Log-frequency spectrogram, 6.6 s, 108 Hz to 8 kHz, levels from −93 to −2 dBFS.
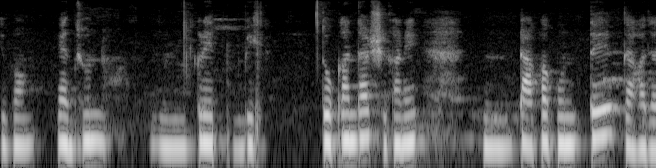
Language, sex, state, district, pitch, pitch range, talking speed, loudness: Bengali, female, West Bengal, Jhargram, 200 Hz, 195-215 Hz, 90 wpm, -25 LUFS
